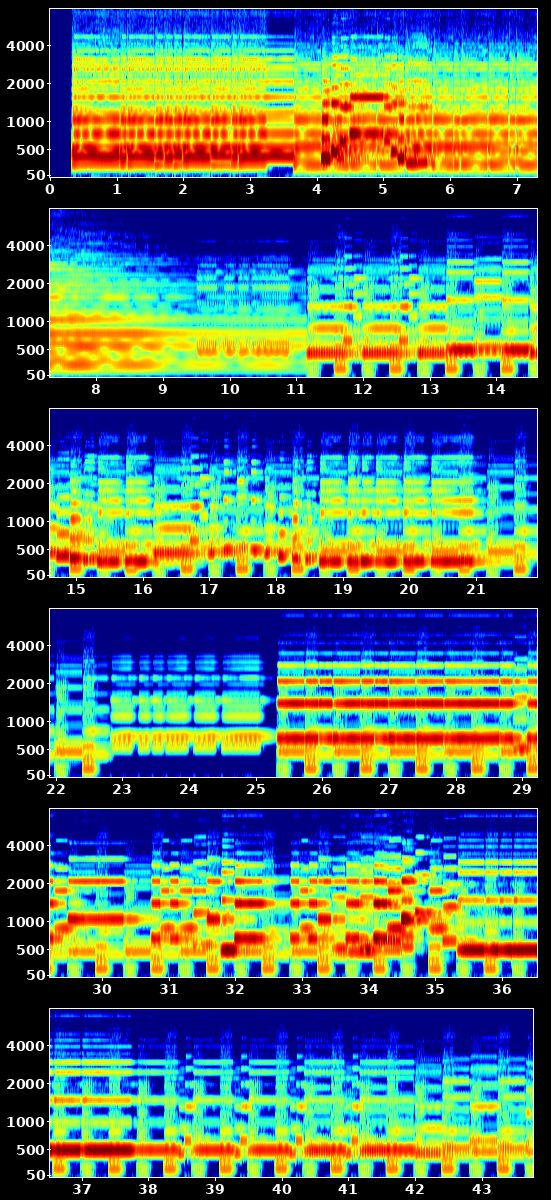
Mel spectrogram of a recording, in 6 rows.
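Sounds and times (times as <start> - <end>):
saxophones playing a march suite: 0.4 - 23.9, 25.4 - 43.7.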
